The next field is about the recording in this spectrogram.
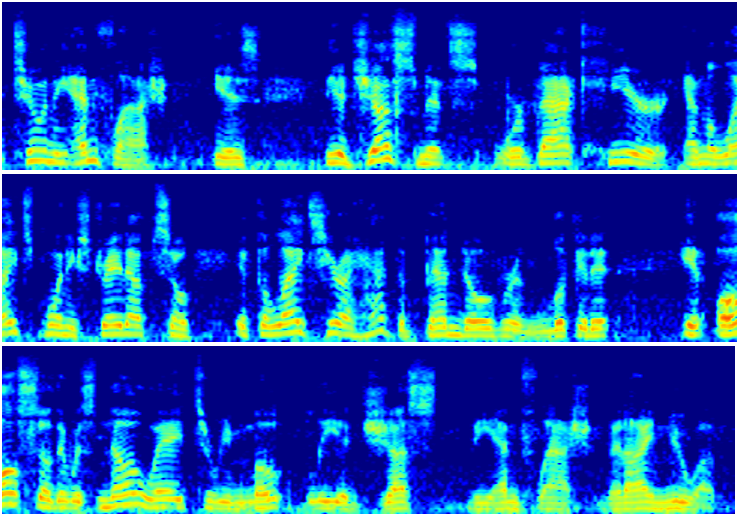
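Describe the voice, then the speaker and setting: Hoarse man chatting outdoors. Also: fairly high pitch, a little hiss or hum, low-quality recording. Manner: chatty, enthusiastic, rambling with restarts. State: hoarse from a cold. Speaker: photography instructor. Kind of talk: casual gear tutorial to camera. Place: outdoors on a sports field. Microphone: phone or camera at arm's length.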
